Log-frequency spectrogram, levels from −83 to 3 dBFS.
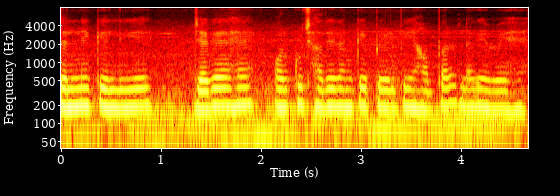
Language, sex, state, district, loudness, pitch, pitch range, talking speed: Hindi, female, Bihar, West Champaran, -15 LUFS, 185 Hz, 175-190 Hz, 220 wpm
